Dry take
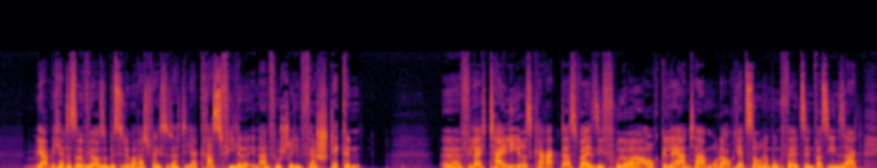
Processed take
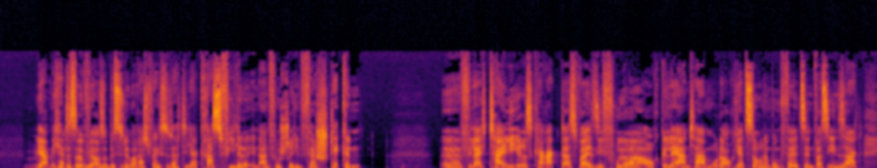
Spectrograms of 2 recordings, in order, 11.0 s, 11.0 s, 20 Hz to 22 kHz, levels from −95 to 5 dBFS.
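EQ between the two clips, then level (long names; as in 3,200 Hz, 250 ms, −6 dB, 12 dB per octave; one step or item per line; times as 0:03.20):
spectral tilt +4.5 dB per octave
−3.0 dB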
